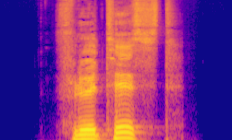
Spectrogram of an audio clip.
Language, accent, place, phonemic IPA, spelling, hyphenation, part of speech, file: German, Germany, Berlin, /fløˈtɪst/, Flötist, Flö‧tist, noun, De-Flötist.ogg
- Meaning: flautist, one who plays the flute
